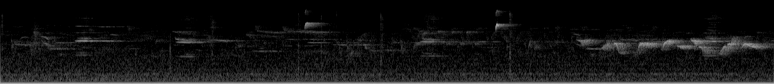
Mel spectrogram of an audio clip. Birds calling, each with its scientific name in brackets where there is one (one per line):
Iiwi (Drepanis coccinea)
Red-billed Leiothrix (Leiothrix lutea)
